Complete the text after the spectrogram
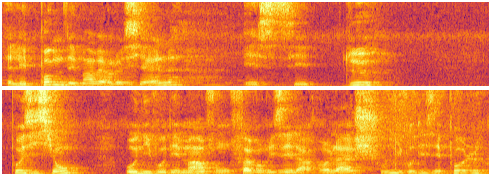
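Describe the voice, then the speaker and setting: A man leading a guided yoga relaxation meditation as instructor, giving measured instructions in short phrases with pauses between them. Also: on the high side, a little mellow. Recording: roomy echo, music behind the voice.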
